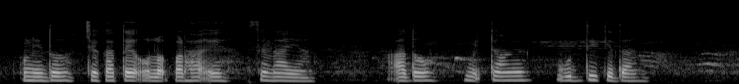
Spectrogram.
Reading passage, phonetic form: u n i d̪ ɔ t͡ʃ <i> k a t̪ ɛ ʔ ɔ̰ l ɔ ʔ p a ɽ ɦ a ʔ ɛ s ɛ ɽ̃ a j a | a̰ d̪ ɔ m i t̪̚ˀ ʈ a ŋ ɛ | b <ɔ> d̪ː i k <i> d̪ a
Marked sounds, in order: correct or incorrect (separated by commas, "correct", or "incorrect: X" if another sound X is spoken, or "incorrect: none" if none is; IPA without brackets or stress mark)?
incorrect: ɛ, incorrect: u, incorrect: ɛ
